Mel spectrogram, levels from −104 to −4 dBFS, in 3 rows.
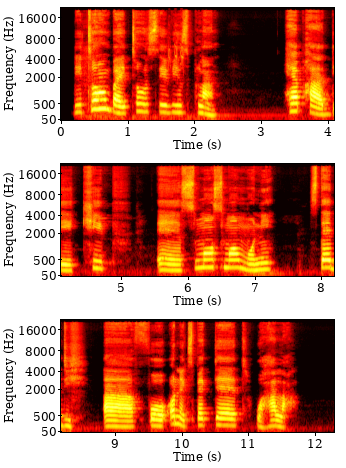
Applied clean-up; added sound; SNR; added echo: neural mask model DeepFilterNet 3.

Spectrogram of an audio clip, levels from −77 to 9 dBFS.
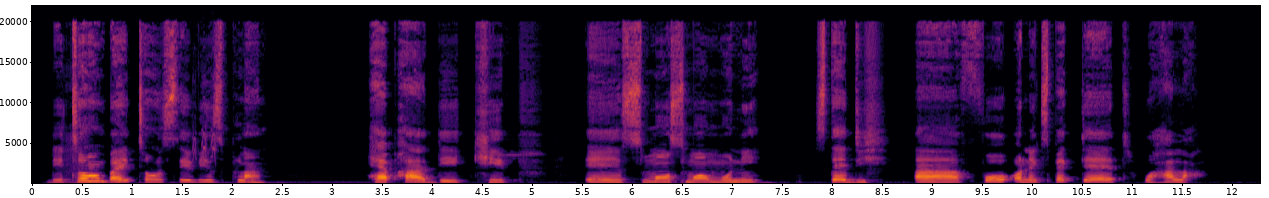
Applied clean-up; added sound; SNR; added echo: none; Bird; 20 dB; none.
